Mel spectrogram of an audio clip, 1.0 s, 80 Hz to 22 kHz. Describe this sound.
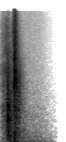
Page Turn 19
26/36 of Various Book manipulations... Page turns, Book closes, Page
